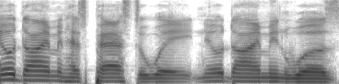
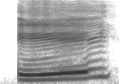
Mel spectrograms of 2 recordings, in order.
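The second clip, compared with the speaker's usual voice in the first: loud high wise guy hey; mock Jersey tough guy greeting; Paulie D; 8 semitones higher, 7 dB louder than usual. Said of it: "Here's Paulie".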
